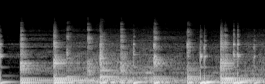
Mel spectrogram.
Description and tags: Done with Redrum in Reason
reason, electronic, wavedrum, percussion, redrum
